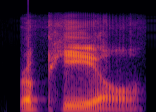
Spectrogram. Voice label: "repeal", American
